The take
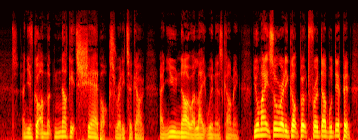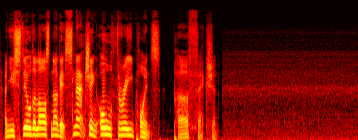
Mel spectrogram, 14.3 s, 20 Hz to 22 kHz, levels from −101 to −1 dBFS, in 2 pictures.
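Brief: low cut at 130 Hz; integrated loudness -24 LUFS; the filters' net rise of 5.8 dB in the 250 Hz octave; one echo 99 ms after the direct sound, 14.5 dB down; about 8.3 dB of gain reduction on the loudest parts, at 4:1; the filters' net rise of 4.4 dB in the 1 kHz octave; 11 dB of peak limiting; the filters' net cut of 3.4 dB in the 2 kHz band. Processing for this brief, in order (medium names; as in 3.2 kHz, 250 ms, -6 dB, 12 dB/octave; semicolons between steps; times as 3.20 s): high-pass 130 Hz; peaking EQ 250 Hz +8.5 dB; peaking EQ 1 kHz +7 dB; peaking EQ 2 kHz -7.5 dB; compression 4:1, threshold -25 dBFS; peak limiter -26.5 dBFS; delay 99 ms -14.5 dB; trim +13 dB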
